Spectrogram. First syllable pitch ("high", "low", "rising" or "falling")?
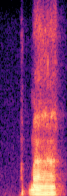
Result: low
